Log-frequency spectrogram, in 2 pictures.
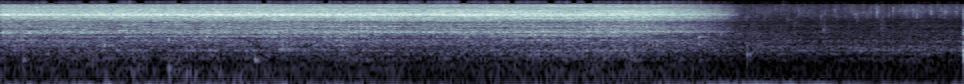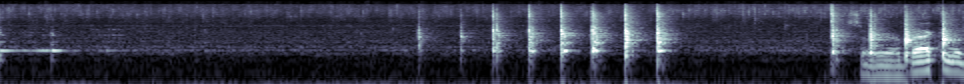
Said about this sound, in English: Now I've preheated this water, so it's hot immediately, and I'm just going to give it a real good rinse.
